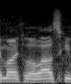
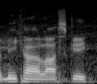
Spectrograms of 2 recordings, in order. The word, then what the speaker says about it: Mika Orlowski: Funny when we say Michael Orlowski, but as far as I know, it's Mika. Yeah, I butcher everybody's name, so apologies. But yeah, Mika Orlowski is his correct pronunciation, I believe.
